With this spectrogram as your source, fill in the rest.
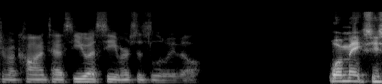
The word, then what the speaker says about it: Louisville: It's just, I think Louisville's gonna win. That's how you say it. Just so you know, I was just there this past weekend. That's how you say it down there, Louisville.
